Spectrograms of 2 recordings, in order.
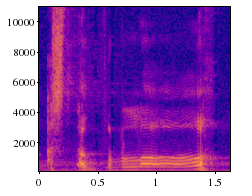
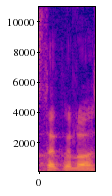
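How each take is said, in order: First: It sounds deeply remorseful and sincere. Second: It sounds quick, hurried and mechanical.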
